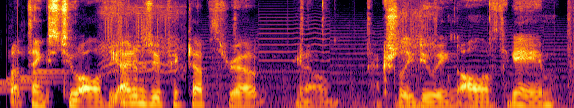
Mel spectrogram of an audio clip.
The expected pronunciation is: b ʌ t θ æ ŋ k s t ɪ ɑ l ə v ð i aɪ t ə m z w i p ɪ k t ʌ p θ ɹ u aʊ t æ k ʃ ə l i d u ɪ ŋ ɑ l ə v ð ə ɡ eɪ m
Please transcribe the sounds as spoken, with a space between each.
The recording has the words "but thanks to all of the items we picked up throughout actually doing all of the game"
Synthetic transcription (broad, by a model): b ʌ t θ æ ŋ k s t ɪ ɑ l ə v ð i aɪ t ə m z w i p ɪ k t ʌ p θ ɹ u aʊ t æ k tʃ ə l i d u ɪ ŋ ɑ l ə v ð ə ɡ eɪ m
